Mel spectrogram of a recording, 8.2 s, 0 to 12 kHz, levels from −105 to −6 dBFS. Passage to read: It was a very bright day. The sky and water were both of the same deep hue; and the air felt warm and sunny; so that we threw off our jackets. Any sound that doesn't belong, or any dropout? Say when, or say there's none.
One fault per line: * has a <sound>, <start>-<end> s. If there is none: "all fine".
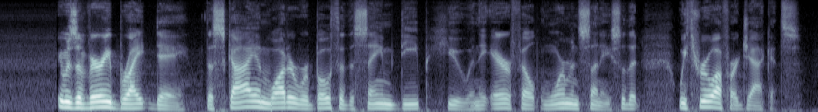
all fine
